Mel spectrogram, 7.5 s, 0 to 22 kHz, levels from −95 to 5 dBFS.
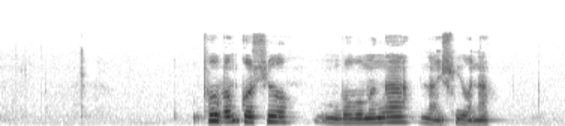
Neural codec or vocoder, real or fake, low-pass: none; real; 7.2 kHz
